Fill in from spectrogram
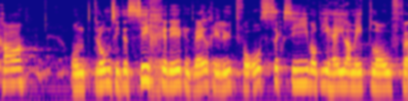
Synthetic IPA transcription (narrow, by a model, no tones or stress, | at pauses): kʰɑː | ʔʊntd̥ɾʊmsidɑssɪχəɾɪɾɡ̥ən̩tʋɛlχilytfɔʊsəksiːʋod̥iɦɛɪlɑmɪtlɔʊfə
